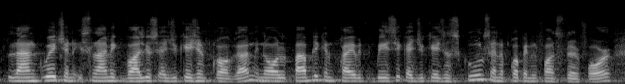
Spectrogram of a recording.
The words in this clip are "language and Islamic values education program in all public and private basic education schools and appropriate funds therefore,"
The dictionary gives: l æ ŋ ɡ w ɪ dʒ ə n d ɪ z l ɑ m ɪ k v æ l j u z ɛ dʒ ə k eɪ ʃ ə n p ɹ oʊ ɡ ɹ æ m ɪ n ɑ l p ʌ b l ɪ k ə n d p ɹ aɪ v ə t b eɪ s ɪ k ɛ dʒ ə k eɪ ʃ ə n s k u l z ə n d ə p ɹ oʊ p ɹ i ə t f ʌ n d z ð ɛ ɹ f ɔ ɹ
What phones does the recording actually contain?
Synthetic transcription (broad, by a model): l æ ŋ ɡ w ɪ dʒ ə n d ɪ s l ɑ m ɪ k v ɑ l j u s ɛ dʒ ə k eɪ ʃ ə n p ɹ oʊ ɡ ɹ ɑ m ɪ n ɑ l p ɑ b l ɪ k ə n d p ɹ aɪ v ə t b eɪ s ɪ k ɛ dʒ ə k eɪ ʃ ə n s k u l s ə n d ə p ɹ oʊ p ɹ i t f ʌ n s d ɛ ɹ f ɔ ɹ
